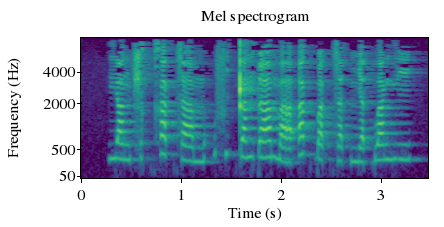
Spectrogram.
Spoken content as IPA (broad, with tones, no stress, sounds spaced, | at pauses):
j a˨˩ ŋ ʂ ə˨˩ k̚ x a˦˥ k̚ s a˨˩ m | f i˦˥ k̚ ʈ a˧˥ ŋ ɗ aː˧˥ m aː˨˩˨ ʔ a˦˥ k̚ ɓ a˨˩ k̚ s a˨˩ t̚ ɲ a˨˩ t̚ w a˧ ŋ j i˧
